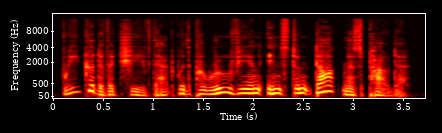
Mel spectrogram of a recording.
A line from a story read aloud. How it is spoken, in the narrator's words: whispered Hermione through the dark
